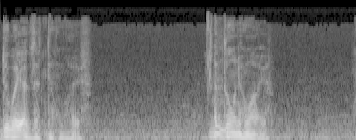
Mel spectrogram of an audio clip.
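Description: A man speaks calmly into a close microphone, in short phrases.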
